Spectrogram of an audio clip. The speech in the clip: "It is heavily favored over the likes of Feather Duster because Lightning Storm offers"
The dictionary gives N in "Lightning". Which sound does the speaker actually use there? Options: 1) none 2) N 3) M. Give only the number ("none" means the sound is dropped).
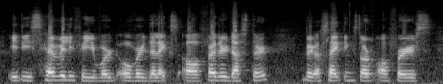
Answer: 1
